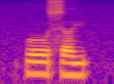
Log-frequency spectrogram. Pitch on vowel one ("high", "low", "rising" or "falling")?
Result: high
